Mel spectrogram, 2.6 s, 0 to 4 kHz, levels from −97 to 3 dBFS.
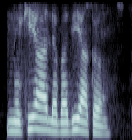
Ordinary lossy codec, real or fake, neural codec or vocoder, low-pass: AAC, 32 kbps; fake; codec, 16 kHz, 8 kbps, FunCodec, trained on Chinese and English, 25 frames a second; 3.6 kHz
